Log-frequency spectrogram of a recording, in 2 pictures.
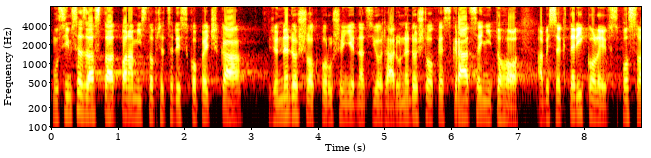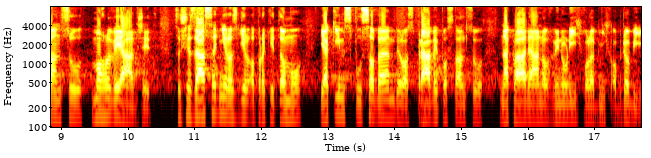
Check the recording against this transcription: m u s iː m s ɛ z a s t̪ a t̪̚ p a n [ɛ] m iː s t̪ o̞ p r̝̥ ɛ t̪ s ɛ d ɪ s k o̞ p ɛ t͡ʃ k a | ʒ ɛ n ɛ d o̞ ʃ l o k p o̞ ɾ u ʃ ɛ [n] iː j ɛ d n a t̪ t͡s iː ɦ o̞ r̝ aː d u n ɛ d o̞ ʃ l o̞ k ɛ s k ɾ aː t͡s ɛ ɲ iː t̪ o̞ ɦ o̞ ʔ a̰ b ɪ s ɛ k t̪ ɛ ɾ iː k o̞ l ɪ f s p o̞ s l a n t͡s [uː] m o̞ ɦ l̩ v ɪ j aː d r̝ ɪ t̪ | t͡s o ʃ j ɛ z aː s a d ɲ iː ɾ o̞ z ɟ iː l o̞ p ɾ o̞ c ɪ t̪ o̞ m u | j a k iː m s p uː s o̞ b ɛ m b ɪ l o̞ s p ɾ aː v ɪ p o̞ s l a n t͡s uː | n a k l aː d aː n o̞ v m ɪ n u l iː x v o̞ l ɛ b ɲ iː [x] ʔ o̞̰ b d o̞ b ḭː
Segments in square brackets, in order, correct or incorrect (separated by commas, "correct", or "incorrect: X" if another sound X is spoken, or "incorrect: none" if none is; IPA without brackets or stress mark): incorrect: a, incorrect: ɲ, correct, correct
